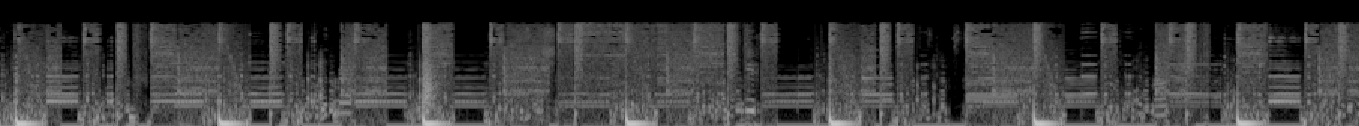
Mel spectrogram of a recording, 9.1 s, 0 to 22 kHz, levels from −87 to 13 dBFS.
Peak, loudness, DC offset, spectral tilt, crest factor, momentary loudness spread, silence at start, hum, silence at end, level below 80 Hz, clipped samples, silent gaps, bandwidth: -6 dBFS; -29 LUFS; under 0.1%; -4.5 dB/octave; 20 dB; 12 LU; 0 s; none; 0 s; -28 dBFS; under 0.1%; none; 11.5 kHz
